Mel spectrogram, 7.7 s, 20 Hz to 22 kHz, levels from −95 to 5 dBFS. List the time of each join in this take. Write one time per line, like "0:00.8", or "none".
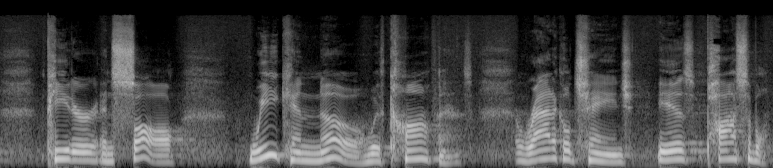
0:01.1
0:05.2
